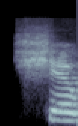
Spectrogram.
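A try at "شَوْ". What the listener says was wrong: तो आप लंबा करिए, शव शई, इस तरह नहीं, शव।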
